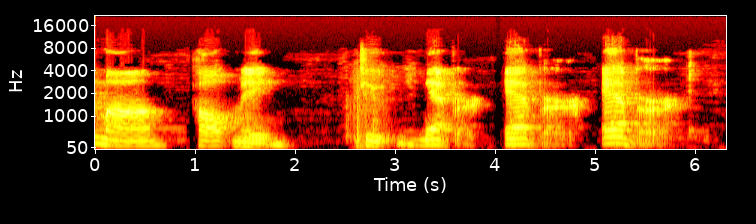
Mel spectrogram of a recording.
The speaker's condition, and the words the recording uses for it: Aphasia. I have to think of it again, and many times I can't.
